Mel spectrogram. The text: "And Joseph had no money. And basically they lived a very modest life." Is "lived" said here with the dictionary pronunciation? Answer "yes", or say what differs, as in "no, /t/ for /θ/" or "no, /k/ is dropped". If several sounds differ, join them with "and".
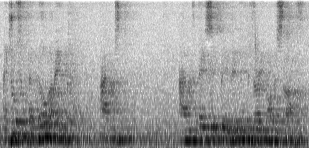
no, /n/ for /l/ and /v/ is dropped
